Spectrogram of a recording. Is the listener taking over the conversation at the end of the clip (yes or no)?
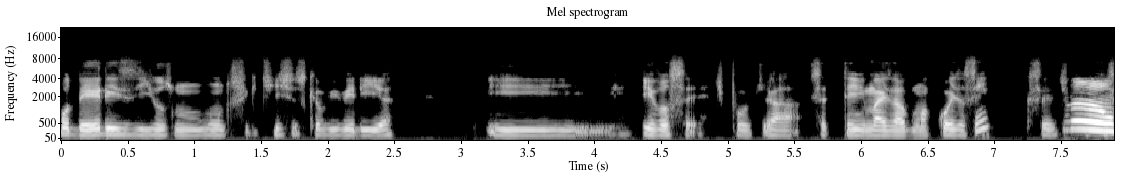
yes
